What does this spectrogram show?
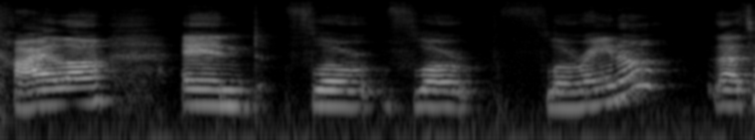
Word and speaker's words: Floriana: entirely sure if that's just like Chyler and Florina, that's how you say her name, or if it's Alex and Maggie.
